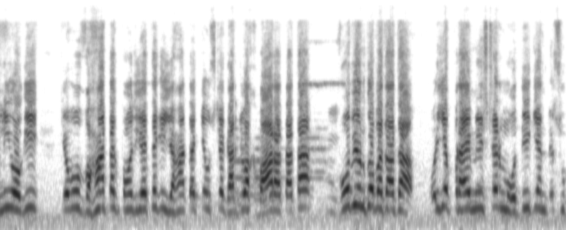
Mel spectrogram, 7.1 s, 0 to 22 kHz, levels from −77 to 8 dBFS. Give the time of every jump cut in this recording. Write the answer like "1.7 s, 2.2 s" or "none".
none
